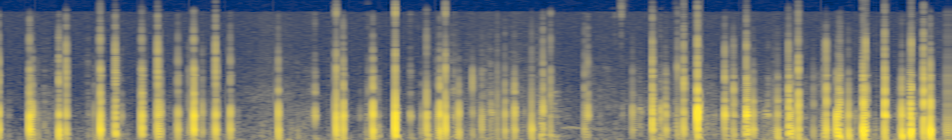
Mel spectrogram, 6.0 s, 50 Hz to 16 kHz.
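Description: A small soft-plastic BB cream squeeze tube is held in both hands and tapped rapidly with long red-painted nails, producing 39 quick, dry clicks. The taps come in fast, uneven bursts with a mid-pitched, hollow plastic tone and almost no ring after each hit.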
